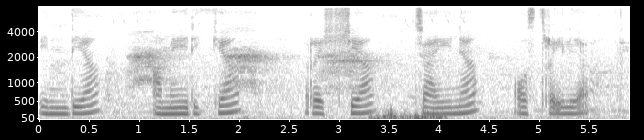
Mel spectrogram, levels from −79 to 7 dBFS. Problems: low volume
